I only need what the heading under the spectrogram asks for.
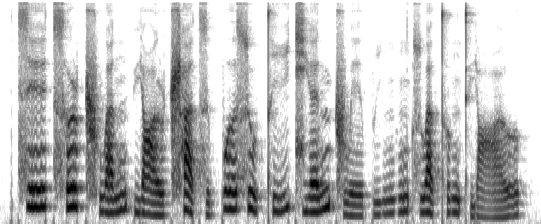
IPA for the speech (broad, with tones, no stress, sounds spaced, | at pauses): t͡s e˥ ɪ̯ t͡sʰ ɤ˥ ʈ͡ʂʰ w a˧˥ n p j ɑ˨˩ ʊ̯ ʈ͡ʂʰ ä˥˩ t͡s ɹ̩˩ p ɤ˥ s u˥˩ t̪ʰ i˧˥ t͡ɕ j ɛ˧˥ n ʈ͡ʂ w e˨˩ ɪ̯ p i˧˥ ŋ ɤ˥ ŋ t͡s w ä˥˩ t̪ʰ ʊ˥ ŋ t̪ʰ j ɑ˨˩˦ ʊ̯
